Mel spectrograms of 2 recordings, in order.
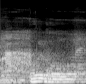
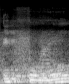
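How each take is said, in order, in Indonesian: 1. Kata ini diawali dengan vokal a. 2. Kata ini diawali dengan vokal i. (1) "bukan aktulu" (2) "bukan iktulu"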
